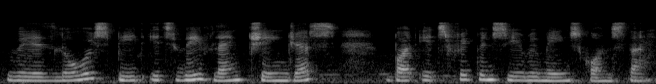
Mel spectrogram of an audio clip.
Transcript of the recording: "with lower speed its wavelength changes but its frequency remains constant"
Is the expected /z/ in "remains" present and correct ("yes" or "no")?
no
